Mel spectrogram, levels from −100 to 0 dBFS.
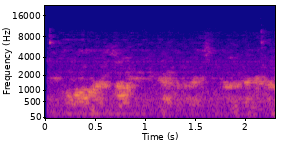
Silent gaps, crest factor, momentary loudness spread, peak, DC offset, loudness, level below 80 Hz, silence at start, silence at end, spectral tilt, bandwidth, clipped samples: none; 18 dB; 9 LU; -22 dBFS; under 0.1%; -39 LUFS; -78 dBFS; 0.05 s; 0 s; -4 dB/octave; 10.5 kHz; under 0.1%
